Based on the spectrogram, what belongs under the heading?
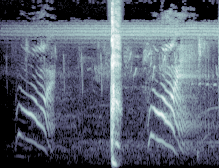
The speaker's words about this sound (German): Und zwar heißt er Grey Go-Away Bird oder auf Deutsch Graulärmvogel. Und der sagt sowas wie Go Away. Da hören wir mal rein.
